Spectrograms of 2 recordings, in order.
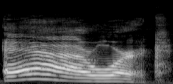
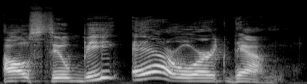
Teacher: Olha só, at não tem um T? Juntando com esse som de U do work, o T vai ficar com um som de R.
